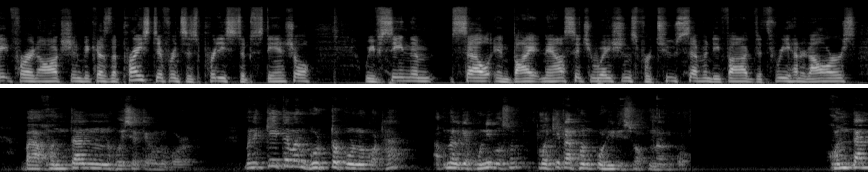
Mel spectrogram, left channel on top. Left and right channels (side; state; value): both; different; correlation 0.00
